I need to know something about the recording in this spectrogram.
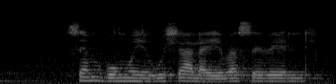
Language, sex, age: Swati, female, 21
